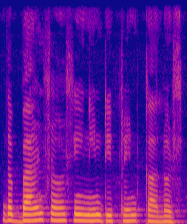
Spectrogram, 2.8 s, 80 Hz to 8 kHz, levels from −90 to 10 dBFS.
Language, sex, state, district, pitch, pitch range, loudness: English, female, Karnataka, Bangalore, 210 Hz, 200-220 Hz, -17 LUFS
